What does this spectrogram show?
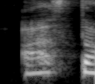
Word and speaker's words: hasta: It could be hasta mañana. Hasta mañana. The H is always silent. Every time you see an H in Spanish, it is always silent. So we're saying hasta mañana.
